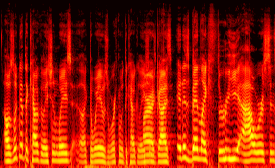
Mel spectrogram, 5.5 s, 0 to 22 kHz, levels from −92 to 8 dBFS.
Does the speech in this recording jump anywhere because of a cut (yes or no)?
yes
